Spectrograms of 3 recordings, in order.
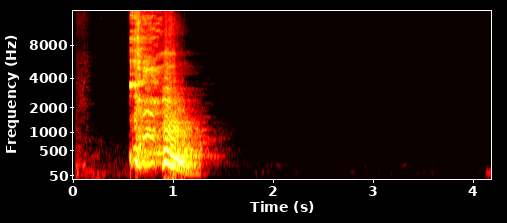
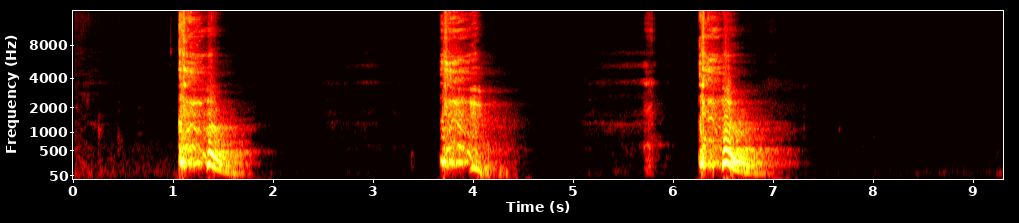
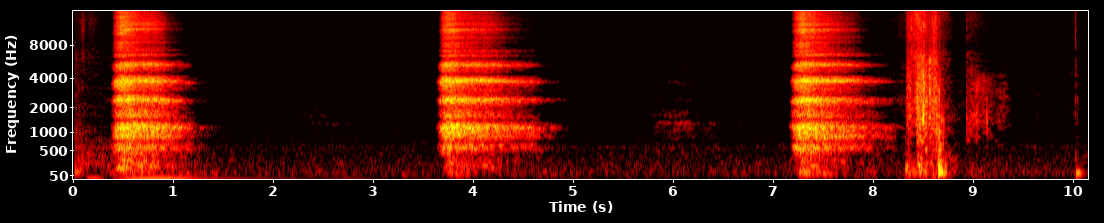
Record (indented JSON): {
  "cough_length": "4.2 s",
  "cough_amplitude": 32768,
  "cough_signal_mean_std_ratio": 0.34,
  "three_cough_length": "9.3 s",
  "three_cough_amplitude": 32768,
  "three_cough_signal_mean_std_ratio": 0.33,
  "exhalation_length": "10.2 s",
  "exhalation_amplitude": 27393,
  "exhalation_signal_mean_std_ratio": 0.42,
  "survey_phase": "beta (2021-08-13 to 2022-03-07)",
  "age": "45-64",
  "gender": "Male",
  "wearing_mask": "No",
  "symptom_cough_any": true,
  "symptom_fever_high_temperature": true,
  "smoker_status": "Ex-smoker",
  "respiratory_condition_asthma": false,
  "respiratory_condition_other": false,
  "recruitment_source": "Test and Trace",
  "submission_delay": "2 days",
  "covid_test_result": "Positive",
  "covid_test_method": "RT-qPCR"
}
